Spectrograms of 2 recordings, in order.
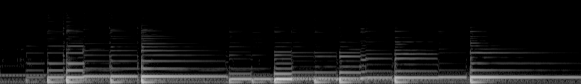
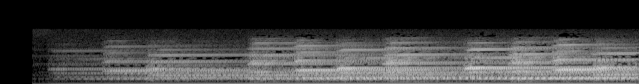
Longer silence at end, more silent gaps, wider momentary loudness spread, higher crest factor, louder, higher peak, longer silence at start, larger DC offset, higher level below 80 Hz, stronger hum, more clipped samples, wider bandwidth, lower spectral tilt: about the same, 0 s vs 0 s; neither; about the same, 10 LU vs 12 LU; about the same, 18 dB vs 16 dB; second, -26 LUFS vs -18 LUFS; second, -8 dBFS vs -2 dBFS; second, 0 s vs 0.3 s; second, under 0.1% vs 3%; first, -52 dBFS vs -58 dBFS; neither; neither; first, 6 kHz vs 5.4 kHz; first, -10 dB/octave vs -6.5 dB/octave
